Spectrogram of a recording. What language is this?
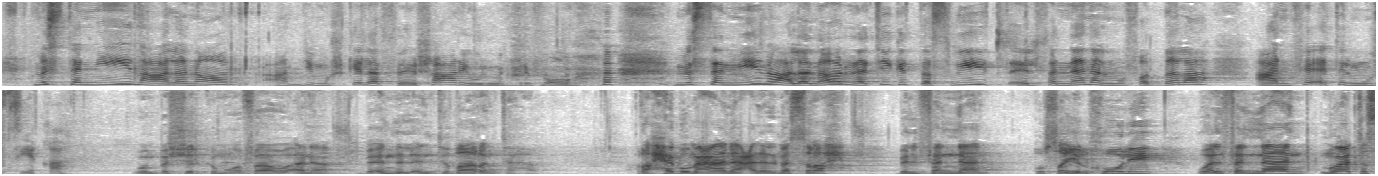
Arabic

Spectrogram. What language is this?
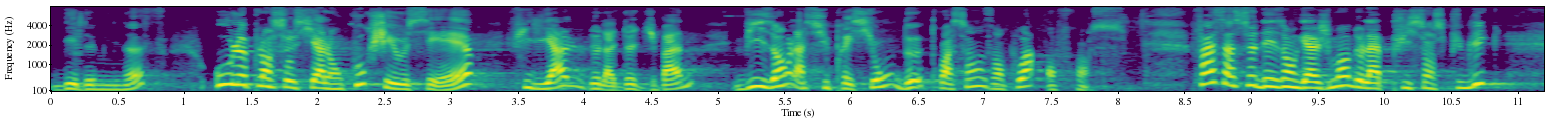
French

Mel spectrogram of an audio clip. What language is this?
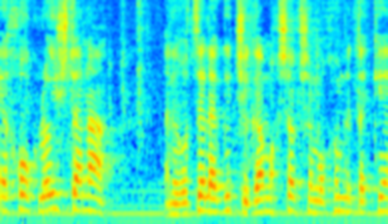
Hebrew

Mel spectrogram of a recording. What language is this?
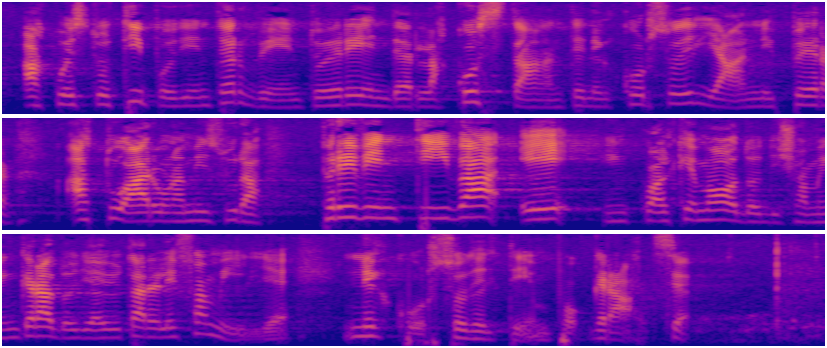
Italian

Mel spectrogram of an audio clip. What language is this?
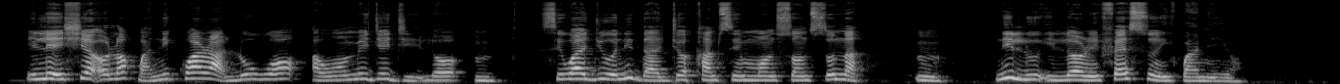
Yoruba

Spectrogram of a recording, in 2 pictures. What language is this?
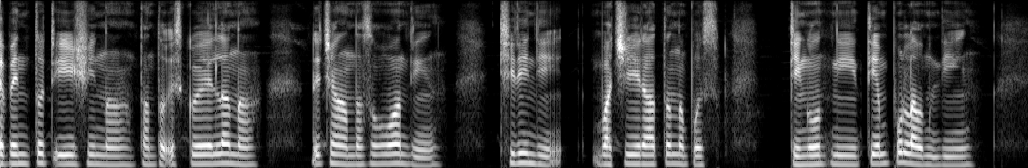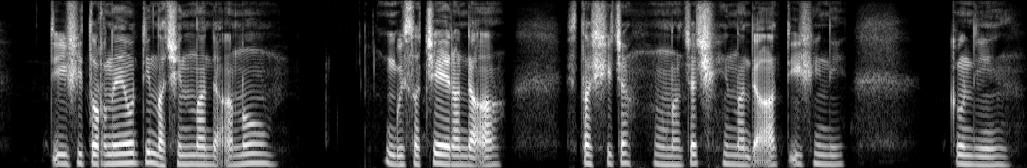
San Juan Atzingo Popoloca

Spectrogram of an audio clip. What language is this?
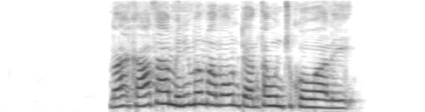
Telugu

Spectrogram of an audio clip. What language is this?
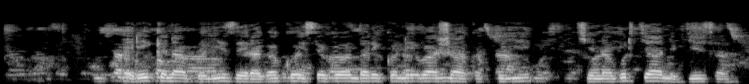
Kinyarwanda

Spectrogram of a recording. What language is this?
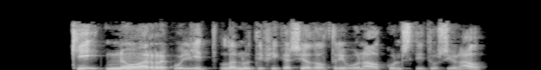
Catalan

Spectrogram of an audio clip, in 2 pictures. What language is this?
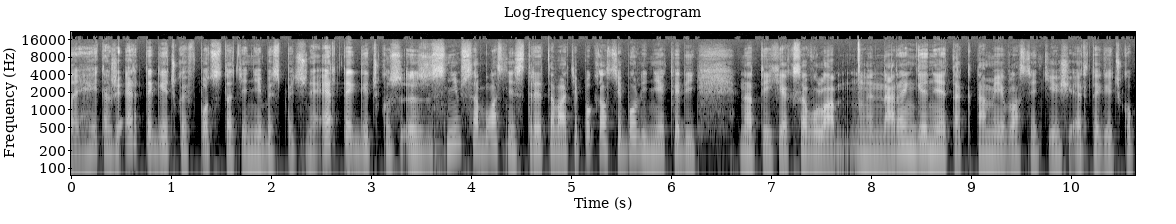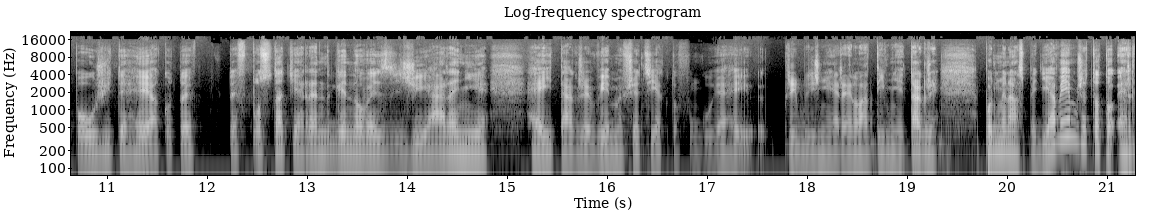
Slovak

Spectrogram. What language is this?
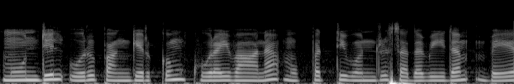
Tamil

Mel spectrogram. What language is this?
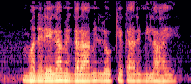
Magahi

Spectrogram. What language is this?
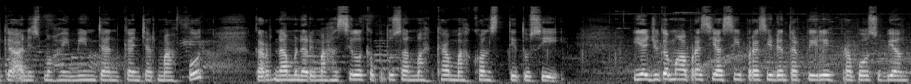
Indonesian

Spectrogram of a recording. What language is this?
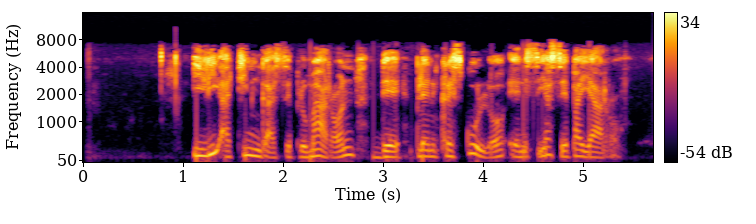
Esperanto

